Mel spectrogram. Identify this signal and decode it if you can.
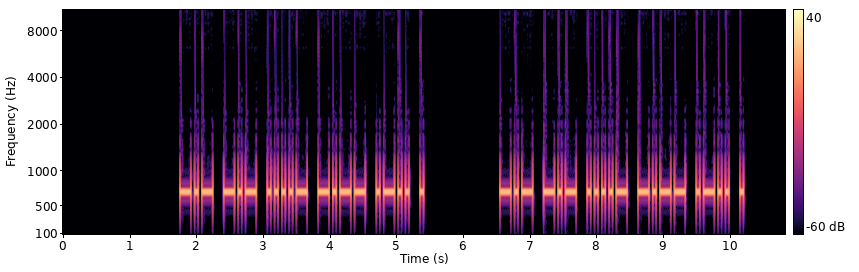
Morse code, heard as a keyed tone, about 22 wpm, 700 Hz. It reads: KK4YLE KK4YLE
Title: USA Call Signs - 6 Characters - Repeated 2x - 22wpm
